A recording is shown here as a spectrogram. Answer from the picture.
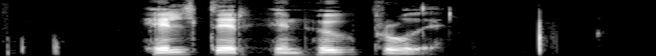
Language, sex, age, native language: Icelandic, male, 20-29, Icelandic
